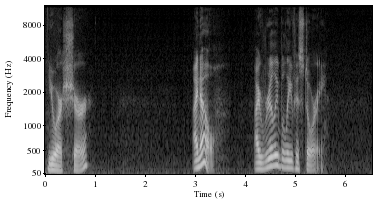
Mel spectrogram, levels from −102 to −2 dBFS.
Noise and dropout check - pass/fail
pass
